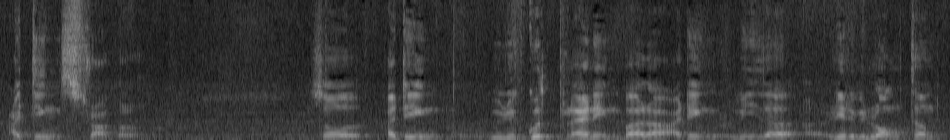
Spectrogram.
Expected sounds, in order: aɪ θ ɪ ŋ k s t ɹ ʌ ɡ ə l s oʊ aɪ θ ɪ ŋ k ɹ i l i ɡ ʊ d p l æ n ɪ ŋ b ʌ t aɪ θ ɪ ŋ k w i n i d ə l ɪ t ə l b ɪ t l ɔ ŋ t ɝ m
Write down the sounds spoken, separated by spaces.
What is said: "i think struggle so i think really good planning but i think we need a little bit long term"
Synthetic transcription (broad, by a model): aɪ t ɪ ŋ k s t ɹ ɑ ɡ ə l s oʊ aɪ t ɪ ŋ k w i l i ɡ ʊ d p l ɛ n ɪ ŋ b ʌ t aɪ t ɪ ŋ k w i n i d ə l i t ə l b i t l ɔ ŋ t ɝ m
